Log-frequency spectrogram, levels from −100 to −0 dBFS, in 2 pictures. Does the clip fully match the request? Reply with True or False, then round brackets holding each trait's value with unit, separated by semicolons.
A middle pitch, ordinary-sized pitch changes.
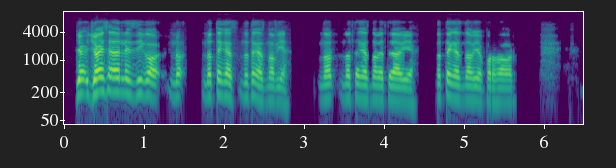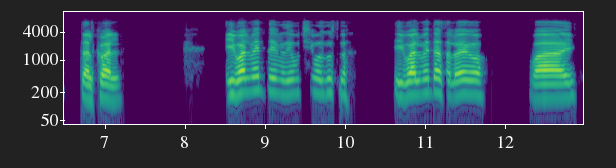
True (165 Hz; 4.6 semitones)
